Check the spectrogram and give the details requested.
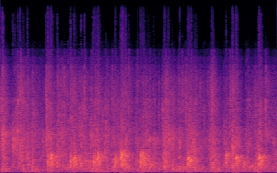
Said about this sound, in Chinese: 来，给点掌声，给点掌声。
